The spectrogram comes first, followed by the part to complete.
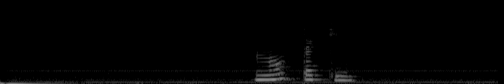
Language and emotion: Russian, neutral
